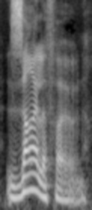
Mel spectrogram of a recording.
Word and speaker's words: xylophone: It often starts a word by being pronounced as zed, such as in xylophone and xenophobia.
